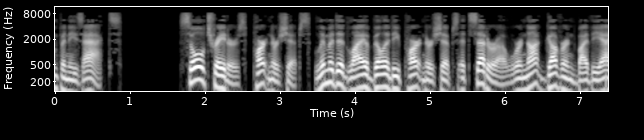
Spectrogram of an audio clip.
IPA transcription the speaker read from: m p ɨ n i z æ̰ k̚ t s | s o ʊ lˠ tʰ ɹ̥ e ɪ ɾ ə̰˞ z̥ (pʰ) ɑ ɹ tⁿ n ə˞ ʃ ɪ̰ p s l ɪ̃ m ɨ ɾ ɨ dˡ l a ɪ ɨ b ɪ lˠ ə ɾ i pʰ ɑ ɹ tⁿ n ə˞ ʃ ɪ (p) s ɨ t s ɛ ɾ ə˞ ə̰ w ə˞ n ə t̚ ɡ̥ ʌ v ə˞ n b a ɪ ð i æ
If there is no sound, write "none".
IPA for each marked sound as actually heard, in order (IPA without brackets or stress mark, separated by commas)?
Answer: pʰ, p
